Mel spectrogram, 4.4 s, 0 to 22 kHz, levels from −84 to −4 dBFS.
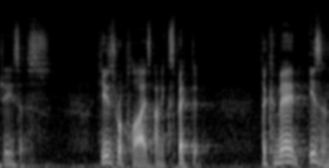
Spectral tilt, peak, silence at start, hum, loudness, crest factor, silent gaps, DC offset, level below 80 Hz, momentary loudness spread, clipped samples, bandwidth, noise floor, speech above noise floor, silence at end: -3.5 dB/octave; -12 dBFS; 0 s; none; -35 LUFS; 26 dB; none; under 0.1%; -60 dBFS; 15 LU; under 0.1%; 15.5 kHz; -64 dBFS; 29 dB; 0 s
